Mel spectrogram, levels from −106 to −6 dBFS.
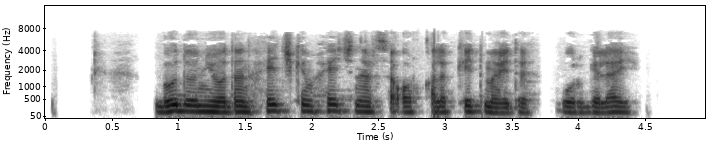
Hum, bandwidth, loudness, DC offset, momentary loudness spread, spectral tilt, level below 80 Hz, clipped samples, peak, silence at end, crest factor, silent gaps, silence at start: none; 7.4 kHz; -23 LUFS; under 0.1%; 9 LU; -7.5 dB/octave; -58 dBFS; under 0.1%; -6 dBFS; 0.55 s; 16 dB; 3.72-3.79 s; 0.85 s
